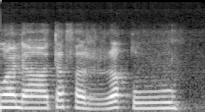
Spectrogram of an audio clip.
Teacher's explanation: آگے پھر ولا ہے، الف مدہ ہے، 2 کاؤنٹ کیجئے، منہ کو کھول کے ادا کرنا ہے۔ تفرقو میں را تشدید والا ہے، مفخم پڑھی جائے گی، اور قو میں قوف کو پر پڑھتے ہوئے آگے واو مدہ ادا کیجئے۔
